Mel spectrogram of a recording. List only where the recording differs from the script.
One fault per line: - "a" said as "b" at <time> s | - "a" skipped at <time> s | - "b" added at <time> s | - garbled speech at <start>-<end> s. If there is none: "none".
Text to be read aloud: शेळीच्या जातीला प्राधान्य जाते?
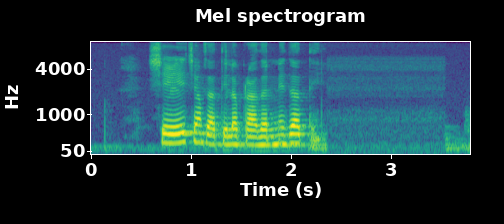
none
